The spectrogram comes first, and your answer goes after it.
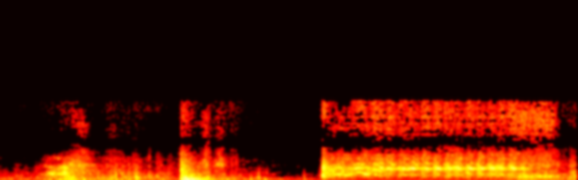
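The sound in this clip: A car engine is being started. Rough cranking sputters come first, then a sharp thump, and after a short pause the engine catches and settles into a steady, even rumble.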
